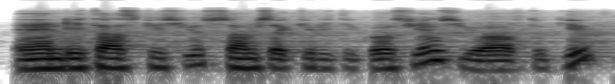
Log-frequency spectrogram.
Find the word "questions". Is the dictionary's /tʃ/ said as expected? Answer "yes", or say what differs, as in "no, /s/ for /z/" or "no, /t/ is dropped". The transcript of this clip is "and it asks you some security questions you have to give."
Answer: no, /tʃ/ is dropped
